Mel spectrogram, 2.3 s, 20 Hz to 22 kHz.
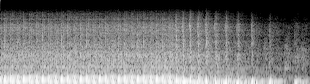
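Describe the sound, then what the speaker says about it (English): Kawasaki 300 Lakota/Bayou ATV engine idling a little high, a loud, close, steady rapid chugging pulse that breaks up and sputters near the end, with no talking. "Looks like it's idling a little high."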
